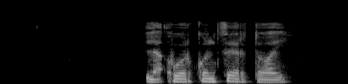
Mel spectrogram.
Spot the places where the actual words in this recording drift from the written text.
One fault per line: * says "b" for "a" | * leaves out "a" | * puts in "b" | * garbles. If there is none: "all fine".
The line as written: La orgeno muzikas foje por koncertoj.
* leaves out "orgeno muzikas foje"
